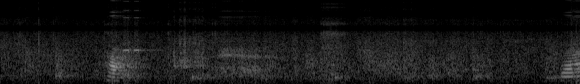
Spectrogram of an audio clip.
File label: "Yes" sound; EVP, or electronic voice phenomena, are said to be the disembodied voices from spirits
